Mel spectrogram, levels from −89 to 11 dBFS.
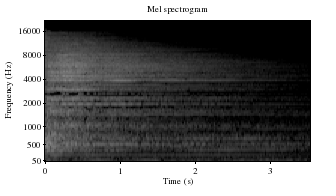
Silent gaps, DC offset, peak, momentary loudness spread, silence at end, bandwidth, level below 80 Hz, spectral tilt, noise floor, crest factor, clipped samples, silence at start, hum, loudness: none; under 0.1%; -18 dBFS; 25 LU; 0.75 s; 16 kHz; -72 dBFS; 2 dB/octave; -65 dBFS; 20 dB; under 0.1%; 0 s; none; -33 LUFS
